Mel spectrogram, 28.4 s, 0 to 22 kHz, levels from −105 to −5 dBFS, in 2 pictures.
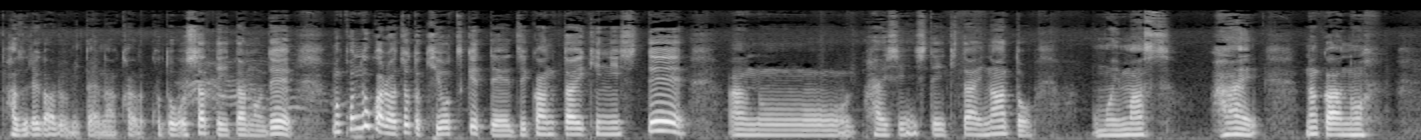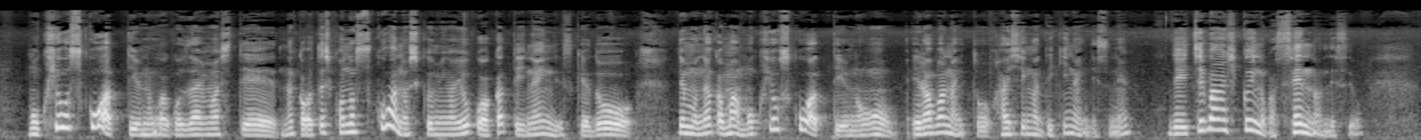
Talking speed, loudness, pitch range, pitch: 300 characters per minute, -20 LUFS, 155-200 Hz, 170 Hz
